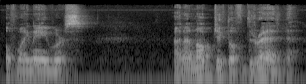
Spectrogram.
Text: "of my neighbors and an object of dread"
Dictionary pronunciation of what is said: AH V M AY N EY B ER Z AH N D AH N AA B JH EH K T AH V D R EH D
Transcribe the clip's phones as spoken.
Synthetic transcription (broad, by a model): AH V M AY N EY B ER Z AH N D AH N AA B JH EH K T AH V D R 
